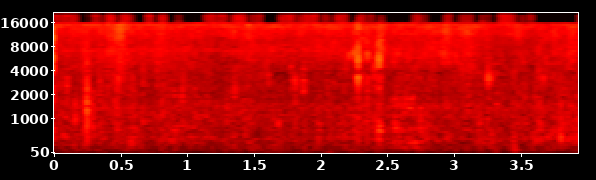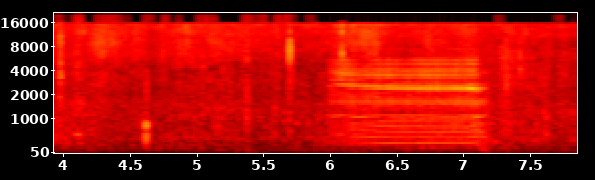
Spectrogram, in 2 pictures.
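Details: A single drawn-out cow moo of about a second, strongly harmonic and slightly falling at the end, arriving after several seconds of rustling, clicks and faint insect hum outdoors.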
